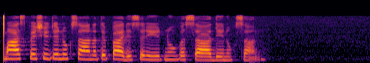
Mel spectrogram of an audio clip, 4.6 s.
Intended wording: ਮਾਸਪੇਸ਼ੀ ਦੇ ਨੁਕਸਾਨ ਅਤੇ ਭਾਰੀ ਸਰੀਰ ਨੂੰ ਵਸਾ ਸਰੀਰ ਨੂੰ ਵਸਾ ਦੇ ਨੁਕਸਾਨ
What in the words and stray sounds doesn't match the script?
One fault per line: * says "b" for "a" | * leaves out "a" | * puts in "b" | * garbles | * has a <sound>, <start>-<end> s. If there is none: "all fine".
* leaves out "ਸਰੀਰ ਨੂੰ ਵਸਾ"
